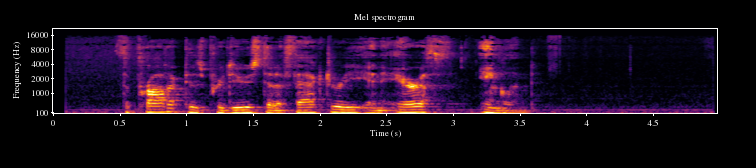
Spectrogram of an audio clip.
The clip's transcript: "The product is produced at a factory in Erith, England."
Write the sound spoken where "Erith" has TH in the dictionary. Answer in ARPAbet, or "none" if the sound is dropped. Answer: TH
